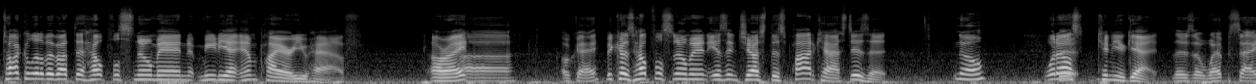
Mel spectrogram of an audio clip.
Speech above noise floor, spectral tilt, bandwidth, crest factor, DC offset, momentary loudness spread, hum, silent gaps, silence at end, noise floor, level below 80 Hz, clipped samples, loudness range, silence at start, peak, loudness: 20 dB; -5 dB/octave; 15.5 kHz; 18 dB; under 0.1%; 16 LU; none; none; 0 s; -40 dBFS; -40 dBFS; under 0.1%; 3 LU; 0 s; -2 dBFS; -20 LUFS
